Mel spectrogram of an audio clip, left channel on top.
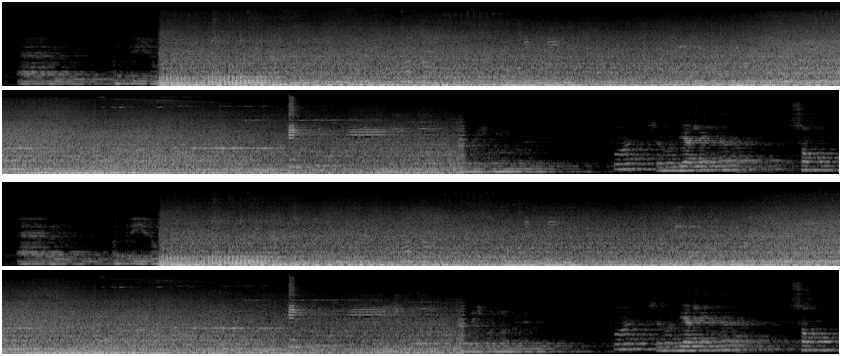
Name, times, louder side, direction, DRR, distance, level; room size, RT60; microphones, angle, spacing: voice 1, 0.1-5.4 6.6-9.5 9.9-11.4 11.9-13.8, equal, 60° right, 1 dB, 7.1 m, -39 dB
sound 1, 1.6-13.0, left 1 dB, 15° left, 0.9 m, -26 dB
voice 2, 5.1-6.0 9.0-9.2 14.5-16.6, equal, ahead, 0 dB, 4.3 m, -39 dB
28.0 x 23.5 x 8.6 m, 2.1 s
head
